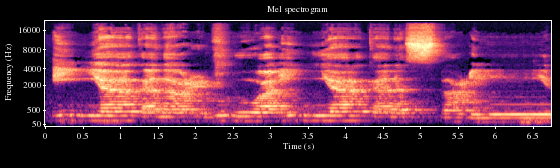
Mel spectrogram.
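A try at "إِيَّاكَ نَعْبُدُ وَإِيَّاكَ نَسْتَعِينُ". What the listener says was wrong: Nah, lebih dibuka lagi mulutnya. Masuk ke hidung soalnya suaranya sedikit masuk mendengung. Jadi pengaruh juga kalau kita membukanya irit-irit.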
